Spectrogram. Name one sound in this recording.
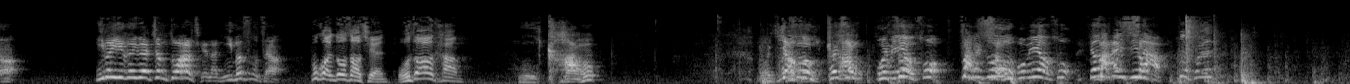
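A young man answers with tense, pleading speech.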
